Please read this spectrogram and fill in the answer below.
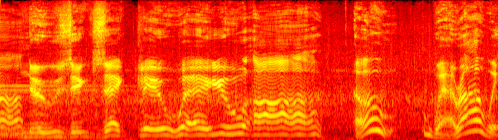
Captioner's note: mimicking tune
